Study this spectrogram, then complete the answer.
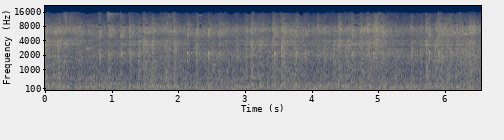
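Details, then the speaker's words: Southbound CSX freight at South Beech Street crossing, Oxford, OH, picking up speed: heavy rumbling roll with fast steady clickety-clack; onlookers suspect a bad spot in the track, perhaps a gapped rail joint, unconfirmed. "I'm wondering what's making that. There's like a bad spot in the track or something."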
